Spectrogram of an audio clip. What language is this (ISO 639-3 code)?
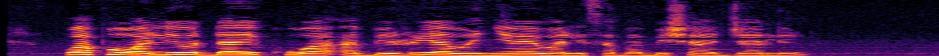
swa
